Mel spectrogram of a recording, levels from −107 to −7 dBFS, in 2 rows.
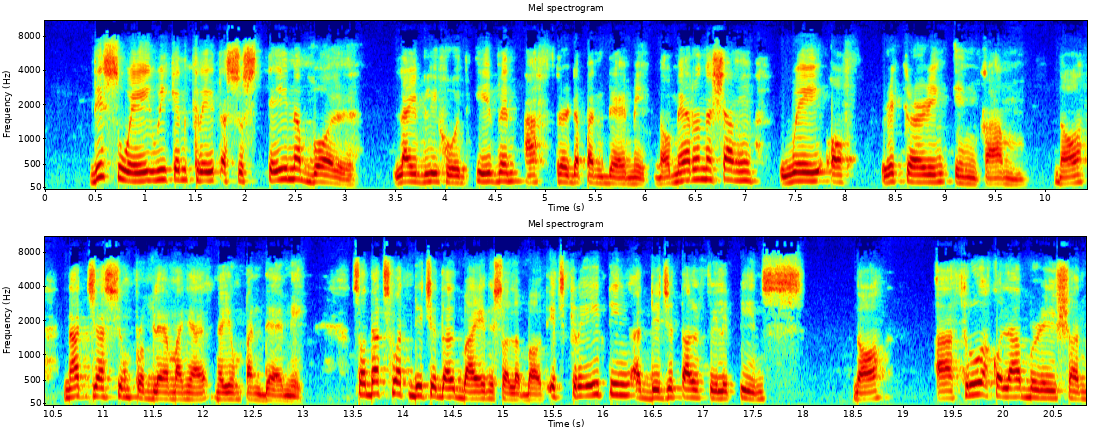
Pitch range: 130-175 Hz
